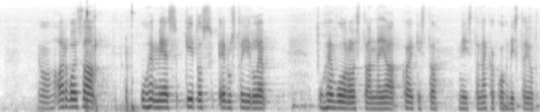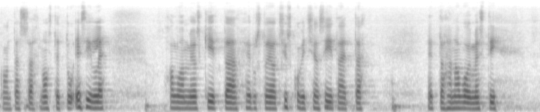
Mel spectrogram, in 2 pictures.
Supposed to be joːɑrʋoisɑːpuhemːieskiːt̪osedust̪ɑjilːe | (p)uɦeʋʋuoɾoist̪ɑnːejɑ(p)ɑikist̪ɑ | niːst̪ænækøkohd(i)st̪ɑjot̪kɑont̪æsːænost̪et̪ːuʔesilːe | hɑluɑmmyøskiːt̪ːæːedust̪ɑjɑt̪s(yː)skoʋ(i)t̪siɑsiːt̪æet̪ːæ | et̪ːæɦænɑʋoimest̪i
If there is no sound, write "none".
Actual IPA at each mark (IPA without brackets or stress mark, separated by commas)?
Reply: p, k, i, y, i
